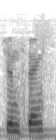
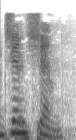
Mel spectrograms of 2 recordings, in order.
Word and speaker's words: ginseng: And ginseng, is that sometimes pronounced ginseng? – No, ginseng. Yeah.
